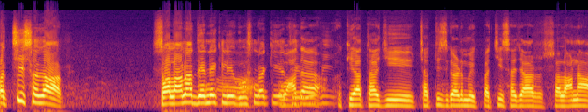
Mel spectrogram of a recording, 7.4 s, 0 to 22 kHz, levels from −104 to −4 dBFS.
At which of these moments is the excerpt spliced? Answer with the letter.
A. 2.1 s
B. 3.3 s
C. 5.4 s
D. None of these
B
